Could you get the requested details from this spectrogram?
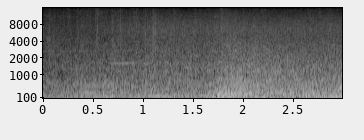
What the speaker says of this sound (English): The waves are kicking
